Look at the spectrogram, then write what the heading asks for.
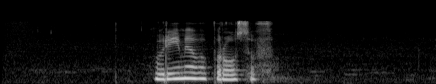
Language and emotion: Russian, neutral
